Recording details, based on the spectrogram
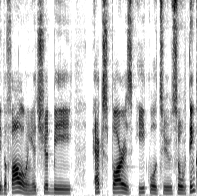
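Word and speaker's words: x̄: X bar, or X with a line over it, pronounced X bar, is the sample mean.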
